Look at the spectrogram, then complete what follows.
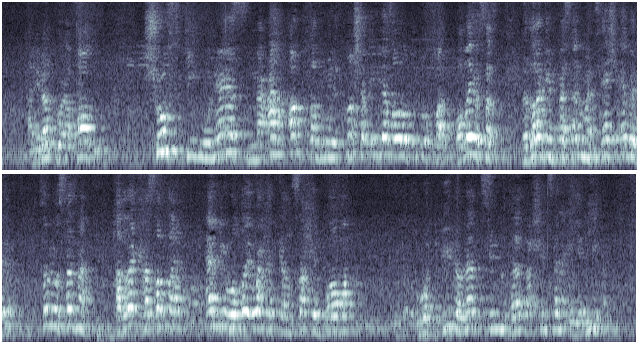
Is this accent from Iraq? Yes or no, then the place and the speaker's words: no; Egypt; وضحت ان الشيخ عندنا في مصر مهزقه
